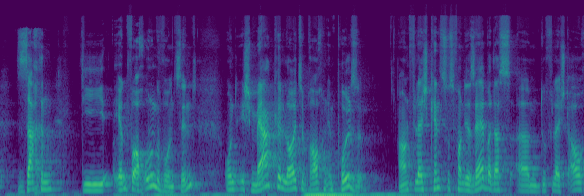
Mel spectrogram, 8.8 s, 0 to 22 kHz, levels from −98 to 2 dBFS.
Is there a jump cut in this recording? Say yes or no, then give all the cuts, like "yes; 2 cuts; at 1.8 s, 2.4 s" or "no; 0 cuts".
yes; 1 cut; at 1.7 s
